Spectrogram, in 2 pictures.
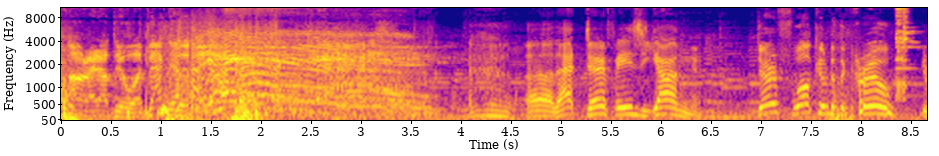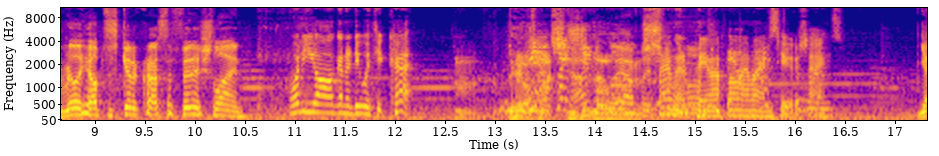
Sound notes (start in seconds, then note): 8.3 glass clinks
